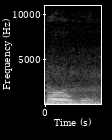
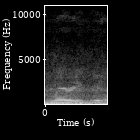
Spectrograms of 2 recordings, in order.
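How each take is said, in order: First: The first syllable is shortened to 'Mur'. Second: The first syllable sounds like the name Mary. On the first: This is how locals say the name. The speaker calls it right. "We pronounce it Murville" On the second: This is how outsiders say the name. The speaker calls it wrong. "we do not call it Maryville"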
